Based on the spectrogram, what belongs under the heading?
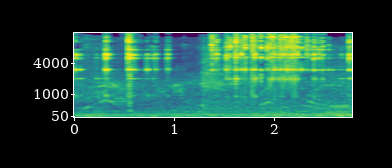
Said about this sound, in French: La prière du phallus. C'est un grelot en forme. Ah, c'est joli. Que vous entendez là?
